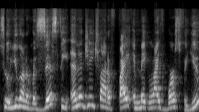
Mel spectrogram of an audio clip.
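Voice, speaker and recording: A woman talks in an animated tone with lively intonation. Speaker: astrologer. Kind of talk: casual chat. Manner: fast.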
